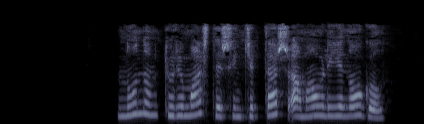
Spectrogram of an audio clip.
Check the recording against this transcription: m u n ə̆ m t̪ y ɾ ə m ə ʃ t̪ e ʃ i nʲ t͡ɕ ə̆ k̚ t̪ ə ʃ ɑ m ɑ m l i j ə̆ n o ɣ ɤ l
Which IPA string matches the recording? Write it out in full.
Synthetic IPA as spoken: n u n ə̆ m t̪ y ɾ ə m ɑ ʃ t̪ e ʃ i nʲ t͡ɕ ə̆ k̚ t̪ ɑ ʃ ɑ m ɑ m l i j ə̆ n o ɣ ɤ l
